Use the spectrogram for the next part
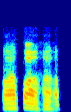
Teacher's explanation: ಪಾಪಾಂ ಅಲ್ಲ ಪ್ರಭುಜಿ, ಅದು ಪಾಪಾಹ ಆಗುತ್ತೆ. ವಿಸರ್ಗ ಇದೆಯಲ್ಲ ಅಲ್ಲಿ.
